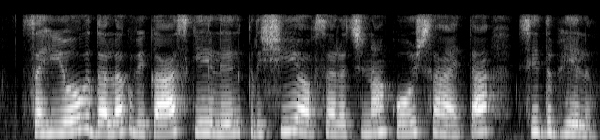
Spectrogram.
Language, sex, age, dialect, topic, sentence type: Maithili, female, 25-30, Southern/Standard, agriculture, statement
